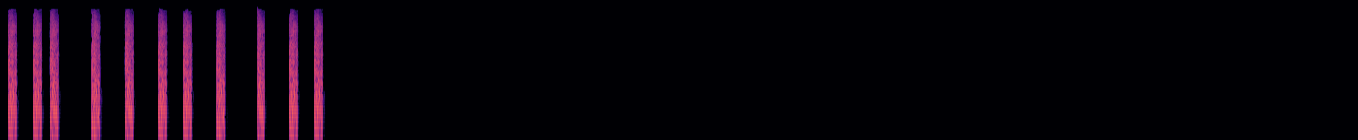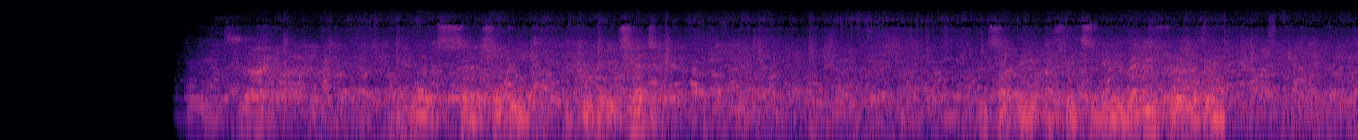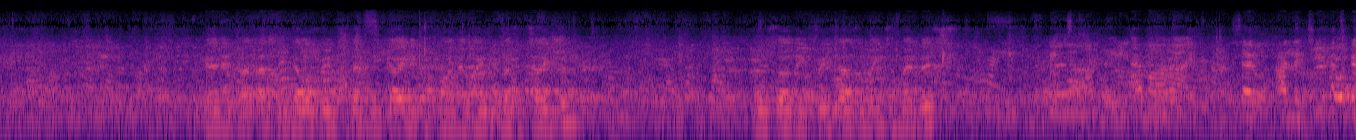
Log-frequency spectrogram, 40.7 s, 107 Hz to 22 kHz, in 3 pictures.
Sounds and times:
Speech: 15.4s - 40.7s.

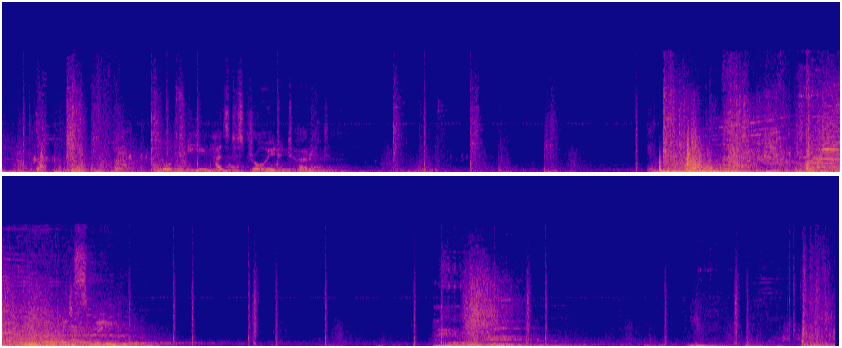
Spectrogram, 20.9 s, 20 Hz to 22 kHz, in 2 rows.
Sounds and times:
Speech: 1.9s - 4.3s, 10.6s - 12.4s.

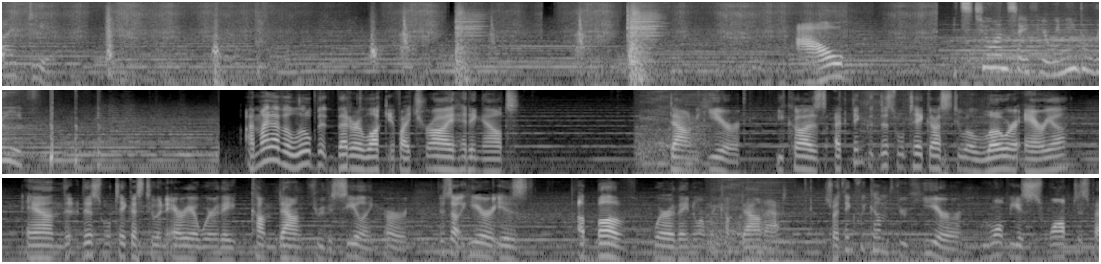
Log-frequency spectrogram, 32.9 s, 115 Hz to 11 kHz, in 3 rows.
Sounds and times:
Speech: 0.0s - 0.6s, 8.0s - 8.5s, 13.4s - 16.2s, 17.6s - 21.6s, 22.2s - 32.9s
Music: 0.0s - 32.9s.

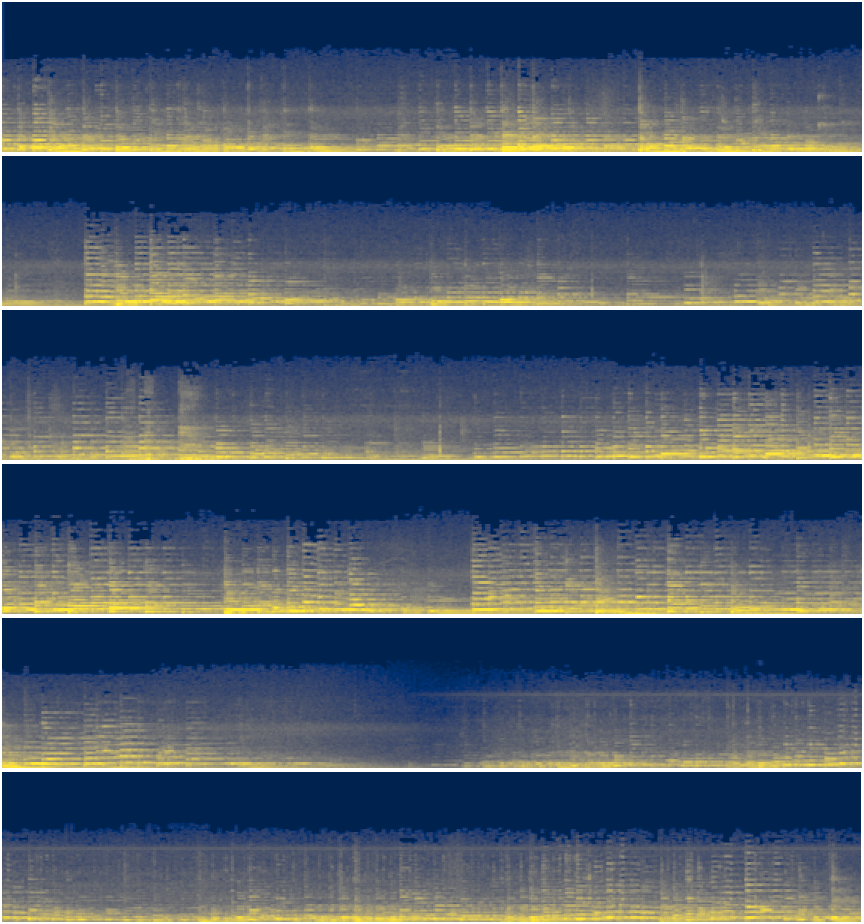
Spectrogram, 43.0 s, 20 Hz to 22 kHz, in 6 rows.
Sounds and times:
Mandolin: 0.0s - 42.9s
Pizzicato: 0.0s - 42.9s.

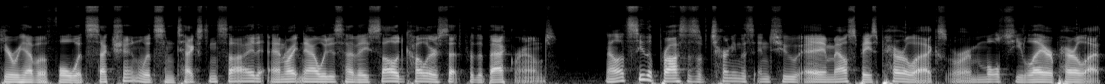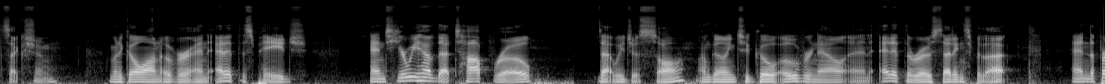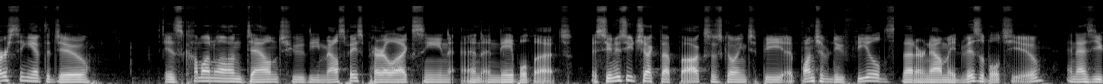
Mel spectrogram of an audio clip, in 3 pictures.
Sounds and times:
Speech: 0.0s - 21.2s, 21.8s - 33.1s.

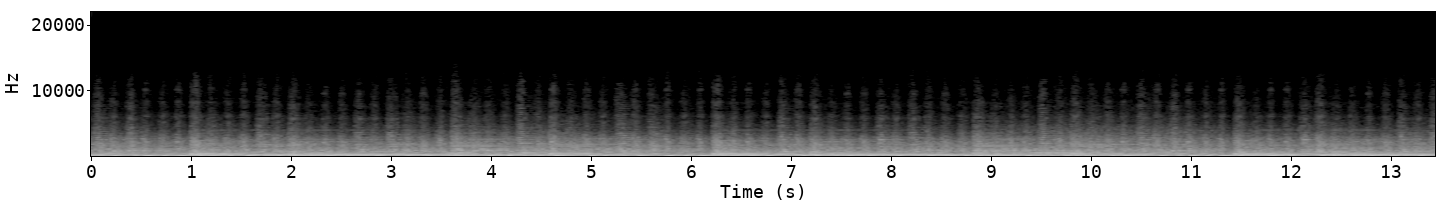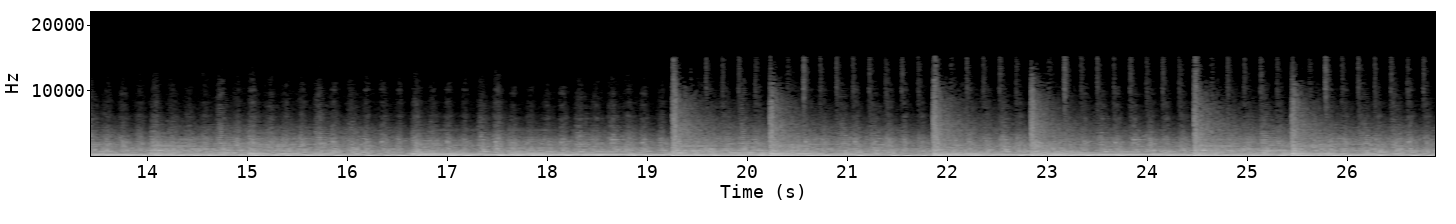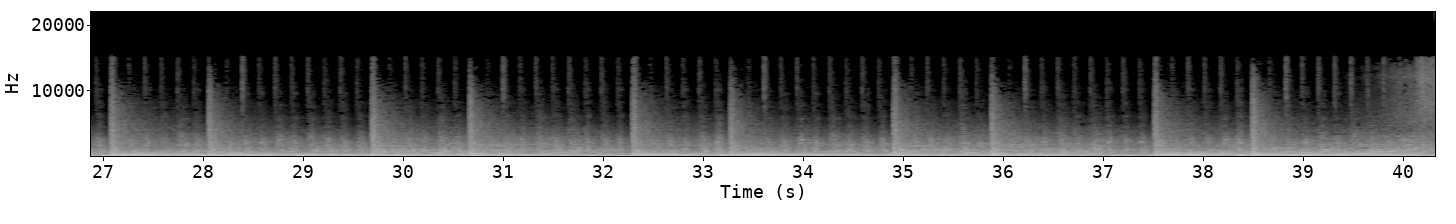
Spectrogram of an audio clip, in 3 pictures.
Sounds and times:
Music: 0.0s - 40.3s.

